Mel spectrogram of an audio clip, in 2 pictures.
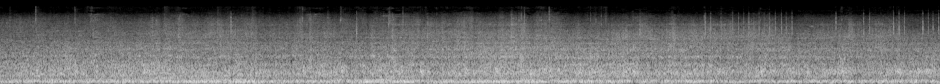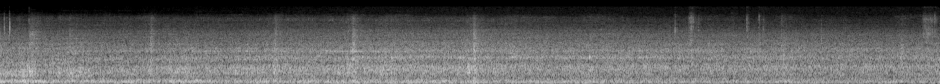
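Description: Passenger train coaches rolling past on the rails, with a steady rumble and the clicking of wheels over rail joints, easing slightly in the second half as the last coaches move away.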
